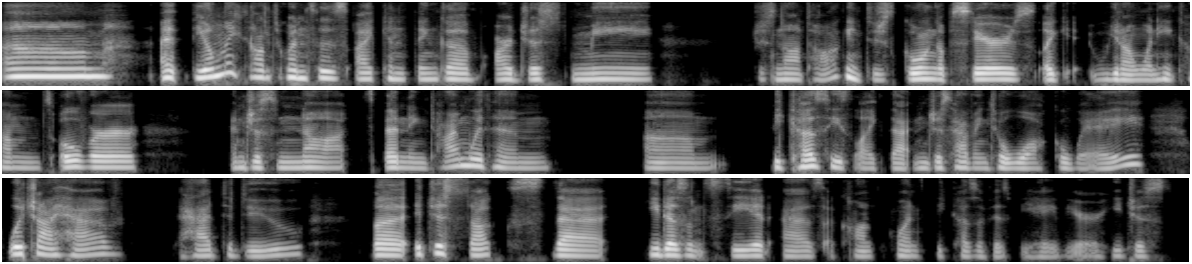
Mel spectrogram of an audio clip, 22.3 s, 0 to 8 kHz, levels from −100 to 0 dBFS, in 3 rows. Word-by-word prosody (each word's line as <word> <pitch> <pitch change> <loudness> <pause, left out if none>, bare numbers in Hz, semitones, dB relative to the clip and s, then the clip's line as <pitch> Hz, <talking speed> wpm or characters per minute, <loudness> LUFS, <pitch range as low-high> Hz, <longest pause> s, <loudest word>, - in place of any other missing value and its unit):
Um, 245 0 +8 0.3
I 210 -1 +7
the 215 - +8
only 285 +9 +6
consequences 210 -4 +1
I 175 0 -1
can 175 -2 -4
think 170 +1 -6
of 165 -2 +1
are 165 0 +1
just 165 0 -4
me, 165 0 -2 0.6
just 170 -1 -19
not 165 -1 -4
talking, 180 +5 0
just 155 -1 -12
going 170 0 +5
upstairs, 170 0 +4
like, 155 0 0
w 160 +4 -12
you 165 - +2
know, 150 - 0
when 150 0 -5
he 170 -1 -3
comes 155 -1 -11
over 170 -1 +3 0.6
and 160 0 -7
just 160 -1 -3
not 155 0 -4
spending 155 -2 -2
time 185 +7 -3
with 200 -4 +2
him, 150 -2 -9 0.6
um, 150 -1 -9 0.3
because 180 +3 +2
he's 165 -3 -4
like 140 - -12
that 140 0 -6
and 150 -1 -9
just 155 +2 -6
having 150 -3 -6
to 150 +2 -2
walk 145 0 -6
away. 150 - -7 0.3
Which 205 +1 +5
I 195 - +2
have 180 +3 -7 0.4
had 155 -1 -8
to - - -11
do, 165 +8 -8 0.4
but 170 -2 +5
it 195 - +1
just 225 -1 +1
sucks 170 +1 -6
that 155 -3 0 0.2
he 180 - 0
doesn't 165 -3 +3
see 155 0 -5
it 155 - -3
as 145 -1 -10
a - - -21
consequence 145 +1 -13
because 140 -1 -17
of 135 - -17
his 130 - -15
behavior, 130 +2 -18
he 150 - -15
just, 145 -2 -14
165 Hz, 185 wpm, -21 LUFS, 150-180 Hz, 0.6 s, Um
